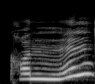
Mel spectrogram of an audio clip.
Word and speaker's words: 걷는: So before we actually read this, let's try pronouncing ut sound with 느 sound. This ut sound softens to as soon as it meets 느 sound, right? So that's what happens. 걷는 중이에요.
